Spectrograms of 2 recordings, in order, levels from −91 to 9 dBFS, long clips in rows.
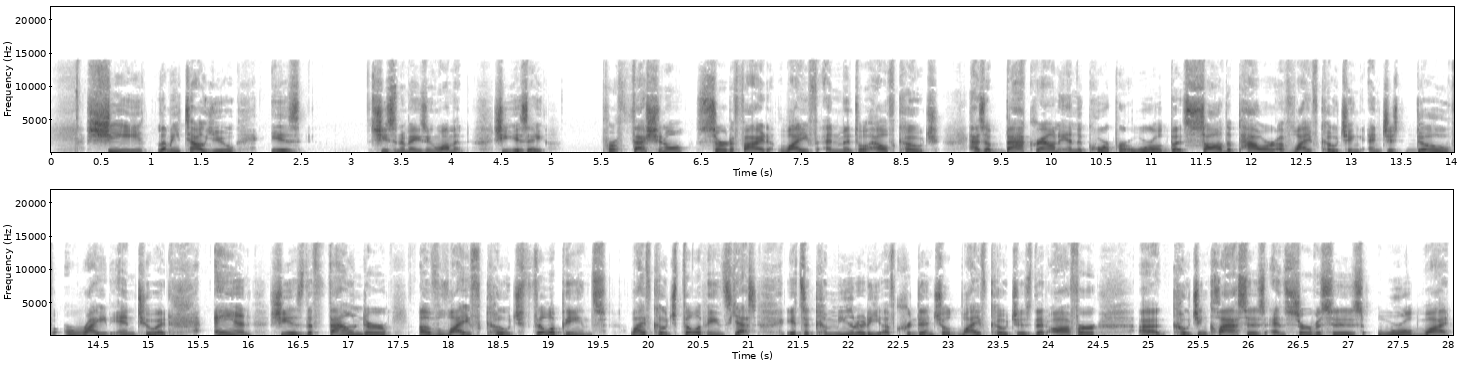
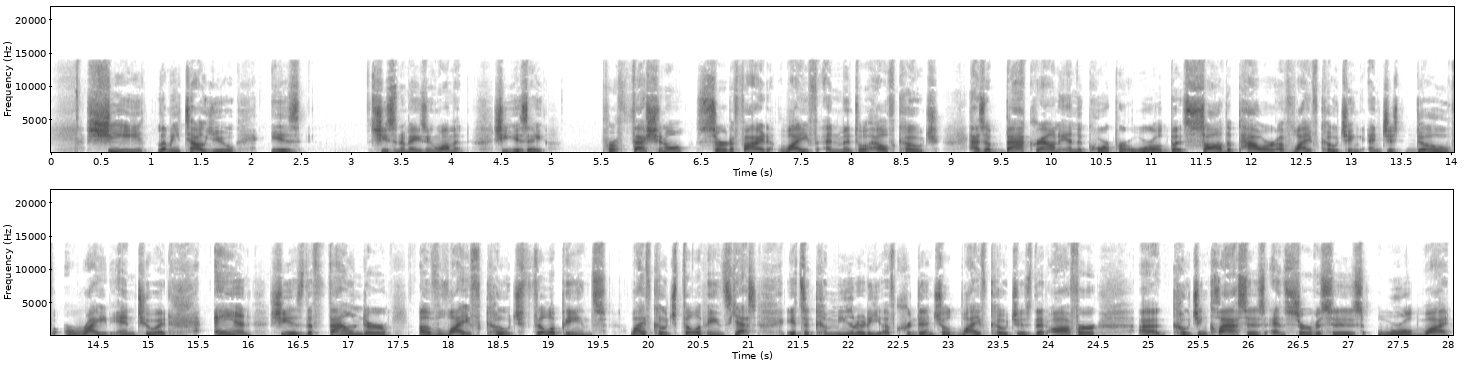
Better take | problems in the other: neither | thin; somewhat; fading below 500 Hz; the same in both

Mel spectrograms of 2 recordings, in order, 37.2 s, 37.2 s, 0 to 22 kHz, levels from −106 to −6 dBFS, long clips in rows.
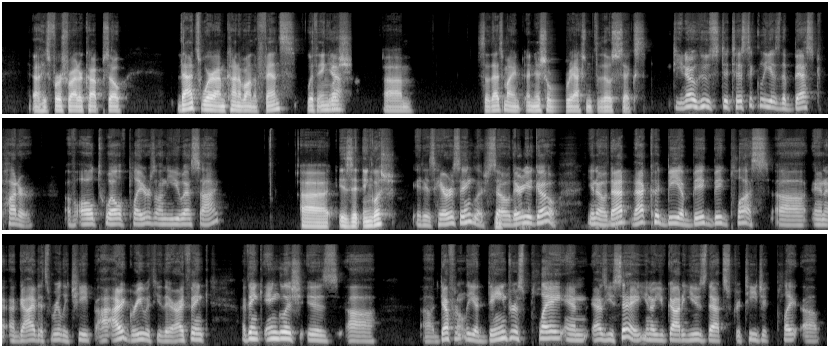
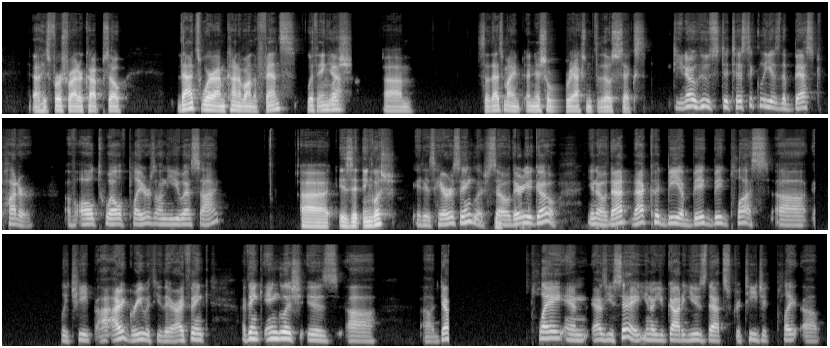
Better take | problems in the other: first | audio cutting out; at 25 s for 1 s and at 31 s for 1 s

